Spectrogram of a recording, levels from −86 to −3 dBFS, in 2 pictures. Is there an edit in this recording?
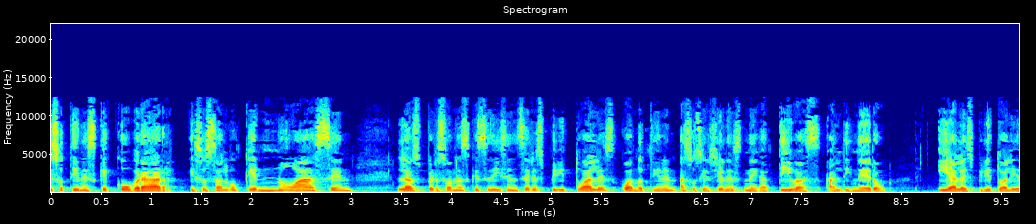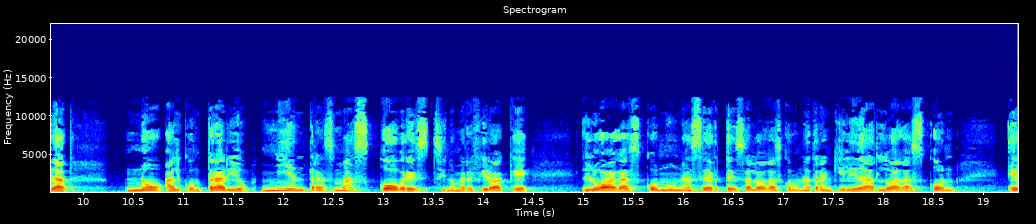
yes; 3 cuts; at 10.2 s, 11.7 s, 13.5 s

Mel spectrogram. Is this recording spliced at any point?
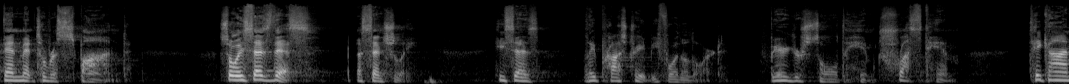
no; 0 cuts

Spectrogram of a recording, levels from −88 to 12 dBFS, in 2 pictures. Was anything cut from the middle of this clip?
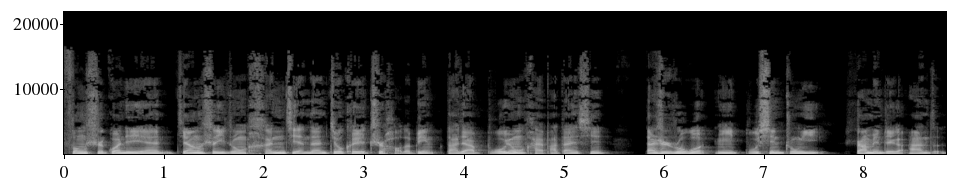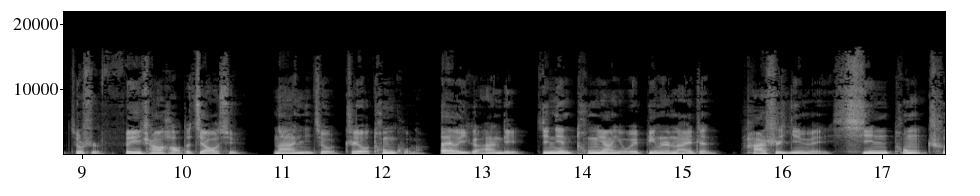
yes; 1 cut; at 12.5 s

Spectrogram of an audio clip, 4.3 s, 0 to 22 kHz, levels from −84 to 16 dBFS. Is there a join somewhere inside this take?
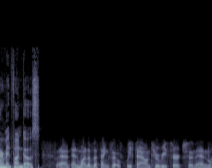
yes; 2 cuts; at 1.1 s, 2.4 s

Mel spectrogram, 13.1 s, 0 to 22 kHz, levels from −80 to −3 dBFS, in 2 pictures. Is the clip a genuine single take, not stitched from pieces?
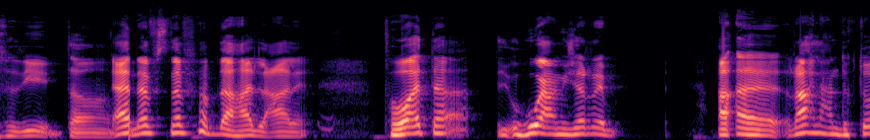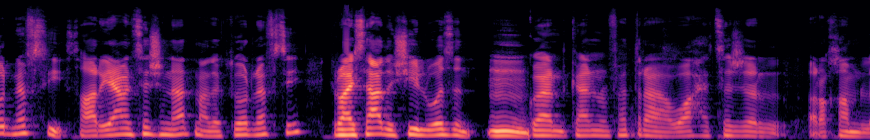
no; 2 cuts; at 1.0 s, 10.5 s

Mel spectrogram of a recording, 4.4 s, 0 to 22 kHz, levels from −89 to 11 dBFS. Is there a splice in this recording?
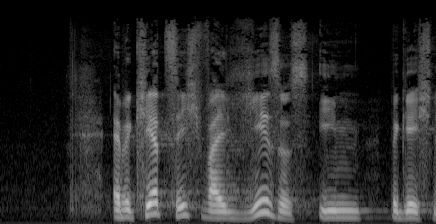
no; 0 cuts

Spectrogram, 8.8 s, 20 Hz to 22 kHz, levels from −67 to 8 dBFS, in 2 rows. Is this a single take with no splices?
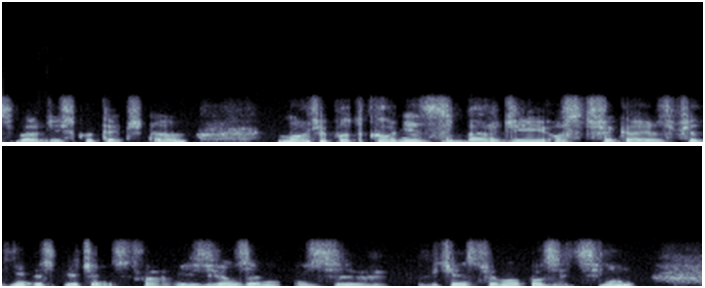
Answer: no; 1 cut; at 1.7 s

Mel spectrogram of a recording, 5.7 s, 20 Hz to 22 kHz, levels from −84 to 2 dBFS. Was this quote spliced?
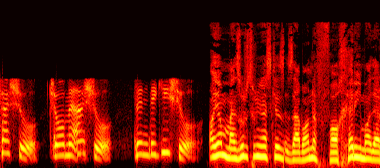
yes; 1 cut; at 3.0 s

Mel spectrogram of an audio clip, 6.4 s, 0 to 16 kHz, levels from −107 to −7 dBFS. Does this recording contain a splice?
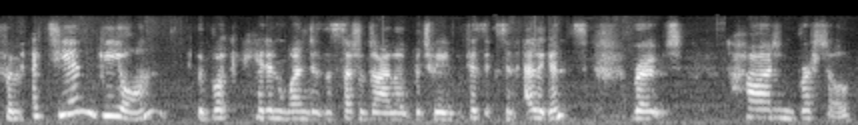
yes; 2 cuts; at 1.4 s, 5.4 s

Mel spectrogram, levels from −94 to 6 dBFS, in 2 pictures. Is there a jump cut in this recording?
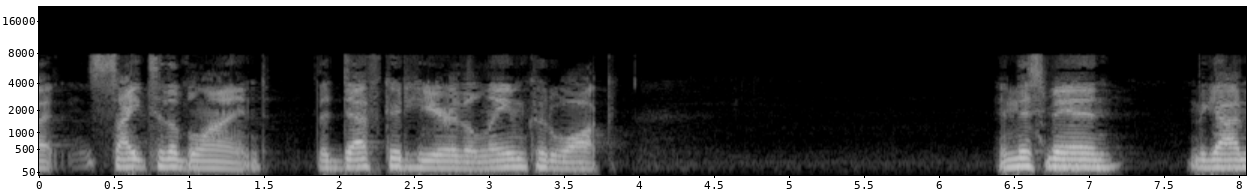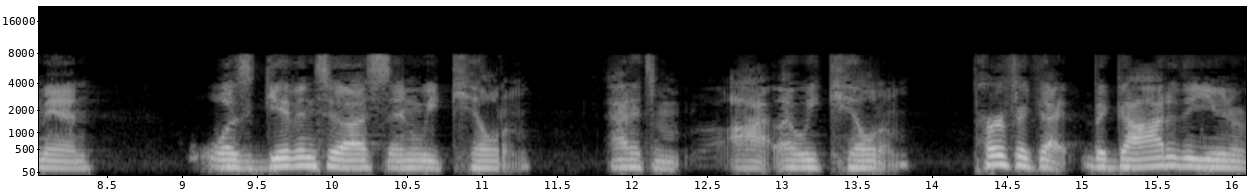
yes; 3 cuts; at 7.5 s, 11.7 s, 14.2 s

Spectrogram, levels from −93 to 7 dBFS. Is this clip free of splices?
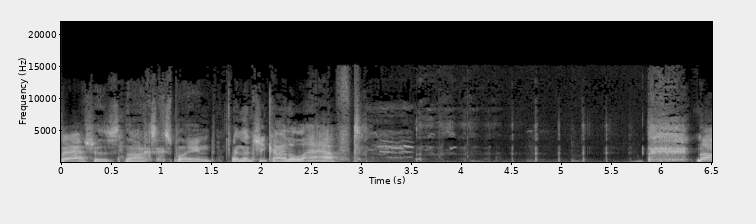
no; 1 cut; at 1.6 s

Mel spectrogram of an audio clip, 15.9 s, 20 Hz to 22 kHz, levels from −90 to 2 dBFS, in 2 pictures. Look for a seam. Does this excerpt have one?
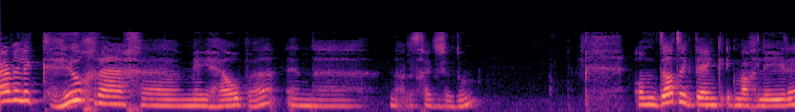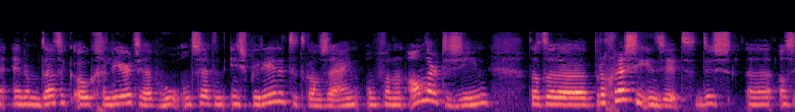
yes; 1 cut; at 6.3 s

